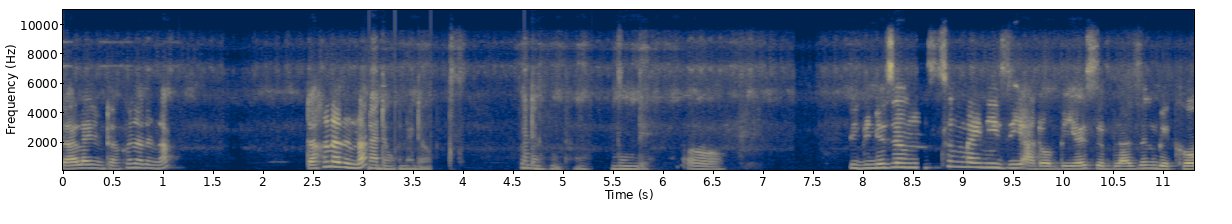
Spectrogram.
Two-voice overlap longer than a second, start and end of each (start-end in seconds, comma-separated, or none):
none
